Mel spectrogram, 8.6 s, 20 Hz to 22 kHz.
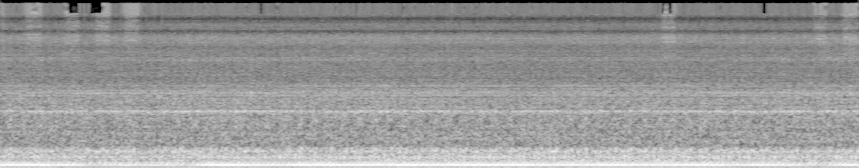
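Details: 2001 Ford Mustang Cobra with new Bosch plugs, low idle rumble that lopes and wavers rather than running even; owner asks about possible vacuum leaks, rough idle cause not pinned down yet.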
